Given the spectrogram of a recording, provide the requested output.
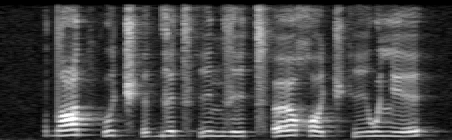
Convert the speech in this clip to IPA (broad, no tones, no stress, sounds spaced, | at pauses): dˤ a t͡sʼ u t͡ʃʼ ɪ ɡ ɪ t͡sʼ i n z i t͡sʼ œ χ o t͡ʃʼ i w lʲ e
